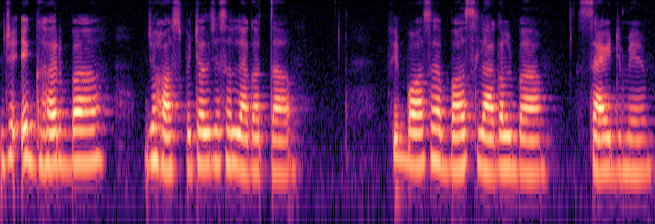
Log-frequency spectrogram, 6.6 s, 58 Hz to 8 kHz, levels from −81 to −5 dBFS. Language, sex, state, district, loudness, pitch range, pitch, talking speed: Bhojpuri, female, Uttar Pradesh, Ghazipur, -16 LUFS, 190-220 Hz, 205 Hz, 135 wpm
